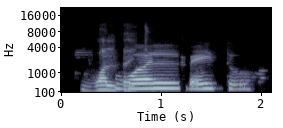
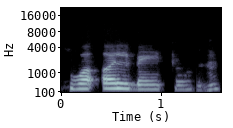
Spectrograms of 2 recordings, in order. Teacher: Here the A is pronounced, but if it is preceded by wa, meaning and a, and the A is dropped and the phrase is pronounced wal baytu, not wa al baytu.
